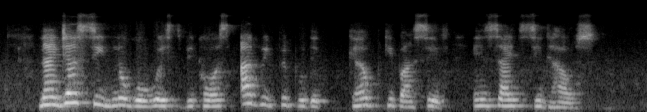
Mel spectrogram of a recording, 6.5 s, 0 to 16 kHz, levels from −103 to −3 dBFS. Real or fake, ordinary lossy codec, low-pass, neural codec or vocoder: real; Opus, 16 kbps; 7.2 kHz; none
